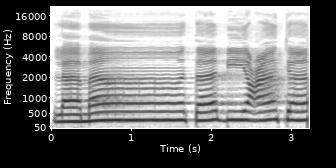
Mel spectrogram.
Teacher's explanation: Cara bacanya nun disamarkan ke ta disertai dengungan. Nah, ini dengungnya sedikit karena ta makhrajnya dekat dengan nun. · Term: ikhfa hakiki aqrab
